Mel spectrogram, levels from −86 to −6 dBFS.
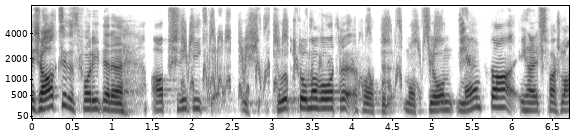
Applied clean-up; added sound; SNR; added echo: neural mask model Resemble Enhance denoiser.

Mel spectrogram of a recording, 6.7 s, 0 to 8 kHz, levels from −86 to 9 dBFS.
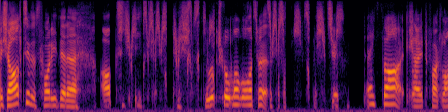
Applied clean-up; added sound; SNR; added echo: neural diffusion model UNIVERSE++.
